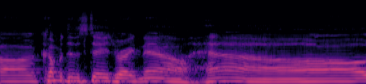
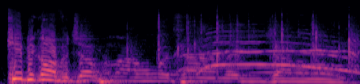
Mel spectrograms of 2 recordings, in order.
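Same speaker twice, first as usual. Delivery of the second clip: fast, loud, higher crowd-pumping shout; emcee hype call; 5 semitones higher, 3 dB louder, faster than usual. Acted. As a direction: pump the crowd like a club host. Host hyping crowd.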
